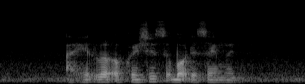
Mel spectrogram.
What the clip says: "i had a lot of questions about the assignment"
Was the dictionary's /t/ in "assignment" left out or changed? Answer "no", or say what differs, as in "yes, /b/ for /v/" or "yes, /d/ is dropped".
yes, /t/ is dropped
